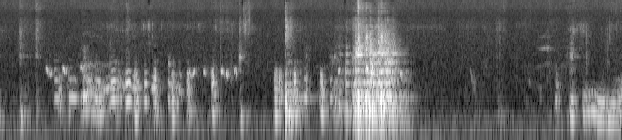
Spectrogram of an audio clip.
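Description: Chickens clucking in a run of short calls, with one louder, longer call about three and a half seconds in and a few more clucks near the end.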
